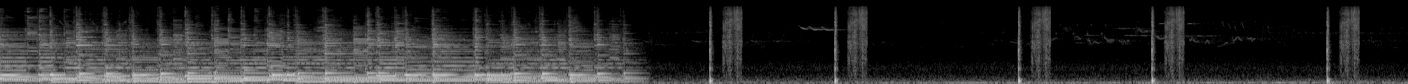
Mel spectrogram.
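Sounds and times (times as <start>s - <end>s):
faint birdsong: 6.4s - 14.0s
tomatoes snapping off stems: 7.1s - 7.4s, 8.4s - 8.7s, 10.2s - 10.6s, 11.5s - 11.9s, 13.3s - 13.7s.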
